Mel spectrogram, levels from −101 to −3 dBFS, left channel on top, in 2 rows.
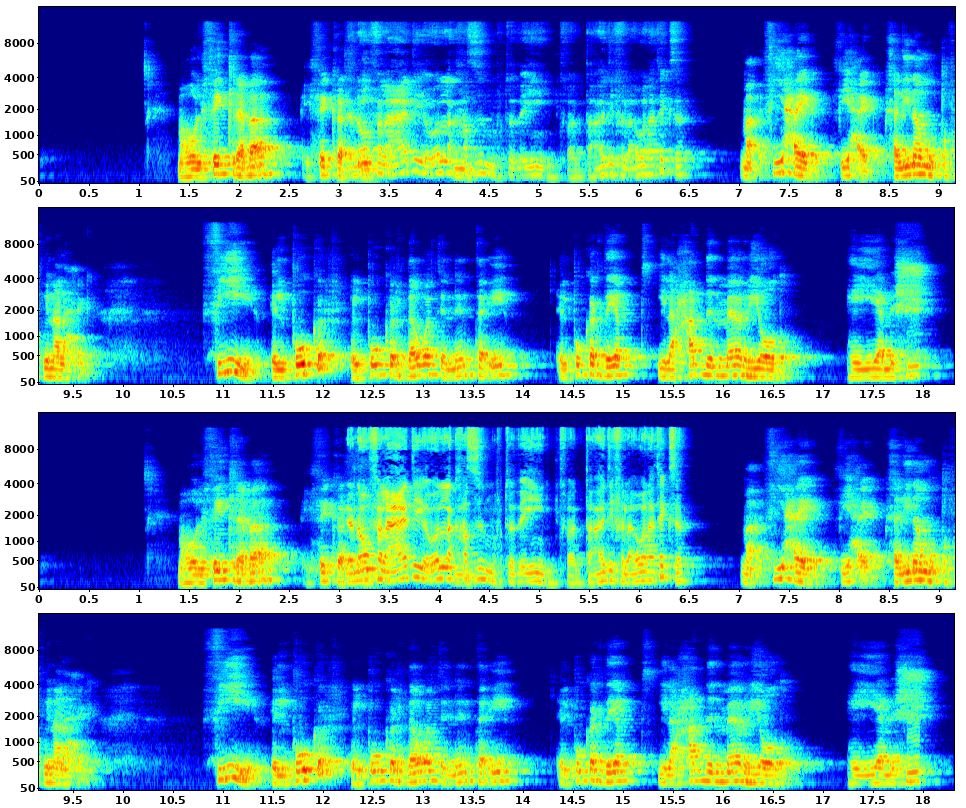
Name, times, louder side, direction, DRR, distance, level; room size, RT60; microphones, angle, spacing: voice 1, 1.4-2.3 2.7-3.3 4.1-4.3 7.0-9.7 10.9-13.8 14.3-15.0 15.3-16.6 17.2-18.0, left 2 dB, 60° left, 0.8 m, -26 dB
voice 2, 3.1-6.5 17.8-18.0, right 7 dB, 80° right, 0.4 m, -31 dB
11.5 x 5.0 x 2.2 m
head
